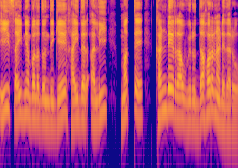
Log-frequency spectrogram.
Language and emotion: Kannada, neutral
